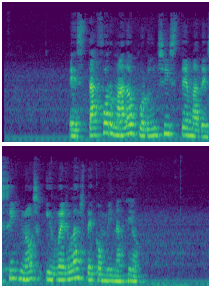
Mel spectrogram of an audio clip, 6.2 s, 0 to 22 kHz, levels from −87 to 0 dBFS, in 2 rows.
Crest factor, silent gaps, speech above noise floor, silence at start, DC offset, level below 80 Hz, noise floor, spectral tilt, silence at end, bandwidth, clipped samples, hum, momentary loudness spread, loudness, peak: 20 dB; none; 28 dB; 1 s; under 0.1%; -48 dBFS; -47 dBFS; -5.5 dB/octave; 0.35 s; 15.5 kHz; under 0.1%; none; 7 LU; -19 LUFS; -2 dBFS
